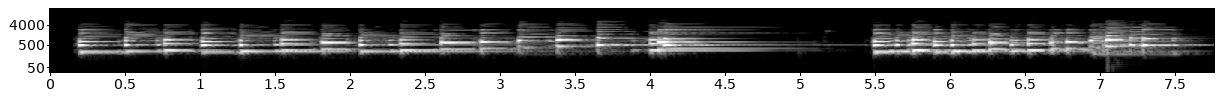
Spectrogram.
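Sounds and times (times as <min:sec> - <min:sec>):
banjo playing a ii V pattern: 0:00.0 - 0:07.7.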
